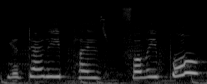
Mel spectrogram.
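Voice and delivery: put-on high, slow, wondering child; little girl voice. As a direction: ask in awe like a small child. Child asking in awe.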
